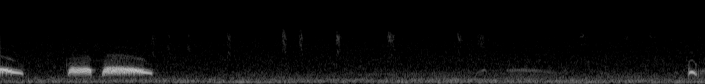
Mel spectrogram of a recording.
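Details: Spotted dove calling in answer to wild birds: a short low coo followed by a longer, wavering two-part coo, then a quiet pause and one more brief coo at the end, with faint high ticks of other birds in the background.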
